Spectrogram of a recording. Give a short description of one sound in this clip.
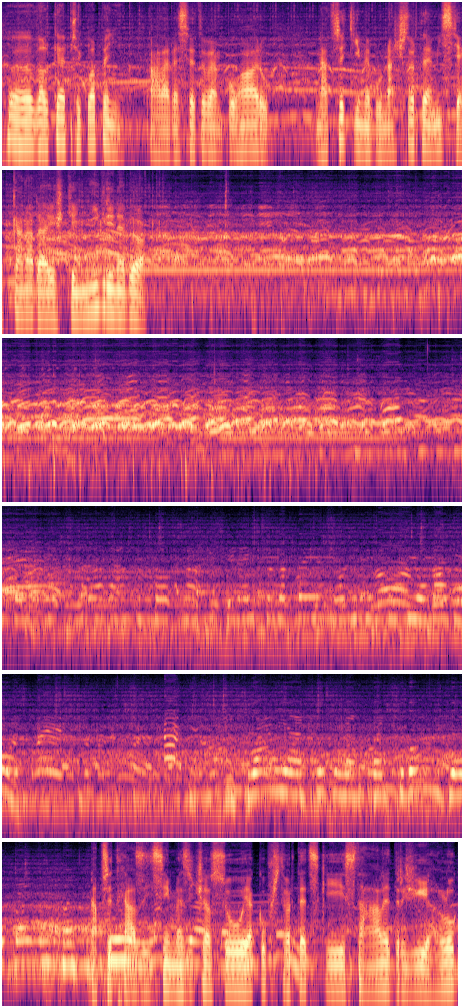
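A crowd cheers and shouts loudly outdoors.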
